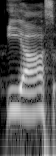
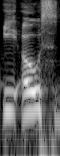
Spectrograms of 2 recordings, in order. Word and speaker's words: EOS: we will be going over EOS or yose depending on how you want to pronounce it I believe EOS was the way that I first heard it when it was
